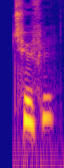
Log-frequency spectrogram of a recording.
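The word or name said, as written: TØFFELS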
